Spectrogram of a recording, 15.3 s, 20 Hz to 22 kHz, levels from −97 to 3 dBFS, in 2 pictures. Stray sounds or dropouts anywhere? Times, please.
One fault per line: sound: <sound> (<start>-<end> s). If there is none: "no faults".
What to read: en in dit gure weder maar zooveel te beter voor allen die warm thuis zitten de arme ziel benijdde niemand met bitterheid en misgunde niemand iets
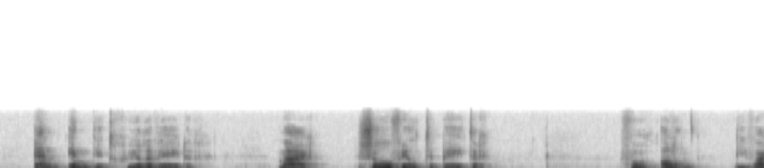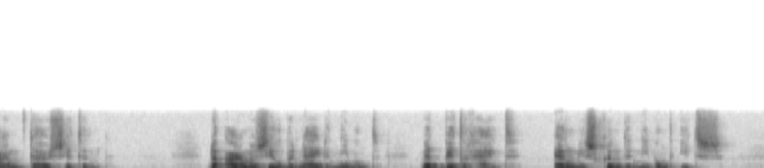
no faults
